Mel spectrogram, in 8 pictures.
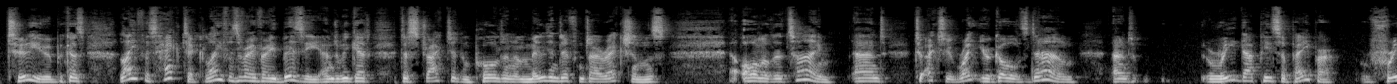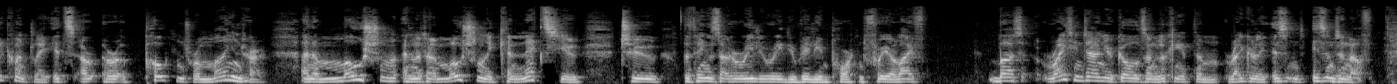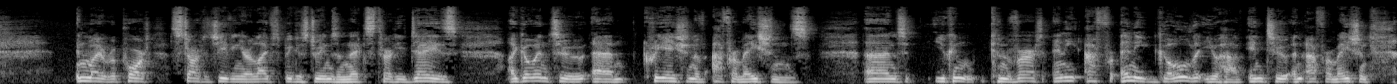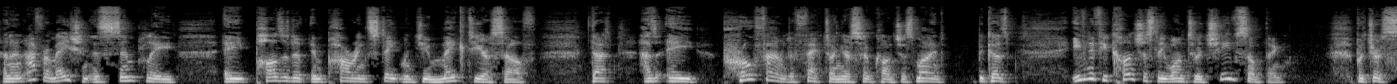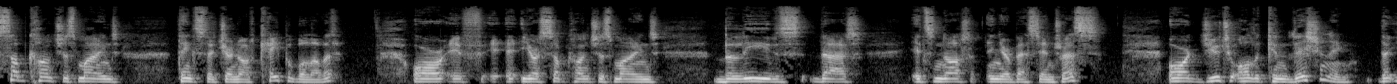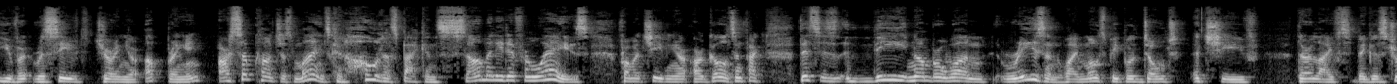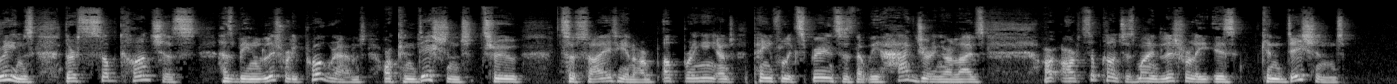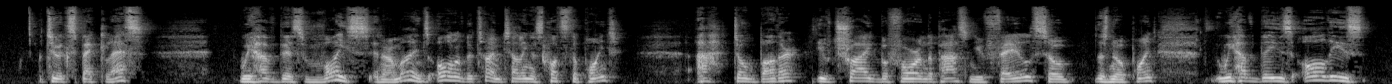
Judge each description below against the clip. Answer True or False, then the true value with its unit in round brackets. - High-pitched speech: False (135 Hz)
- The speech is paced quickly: False (150 wpm)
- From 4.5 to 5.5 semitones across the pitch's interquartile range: False (3.4 semitones)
